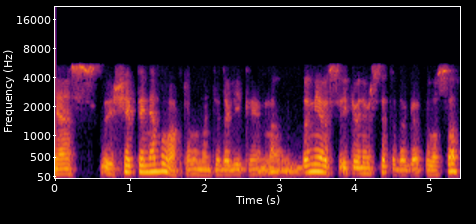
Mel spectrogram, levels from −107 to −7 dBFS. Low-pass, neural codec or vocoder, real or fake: 5.4 kHz; none; real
